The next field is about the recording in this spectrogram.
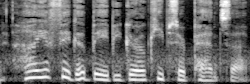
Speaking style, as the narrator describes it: I leaned over and whispered to my friend

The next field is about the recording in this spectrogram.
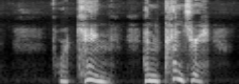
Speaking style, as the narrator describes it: muttered something like

